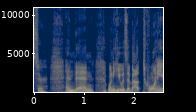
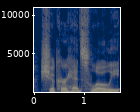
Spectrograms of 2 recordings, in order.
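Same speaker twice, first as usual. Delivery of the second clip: usual speaking voice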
